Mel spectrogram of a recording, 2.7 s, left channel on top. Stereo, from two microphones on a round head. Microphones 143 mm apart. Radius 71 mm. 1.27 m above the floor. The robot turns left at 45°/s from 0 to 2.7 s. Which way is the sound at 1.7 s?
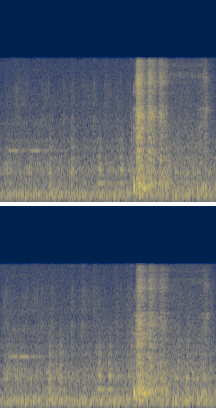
70° left (ahead or behind).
